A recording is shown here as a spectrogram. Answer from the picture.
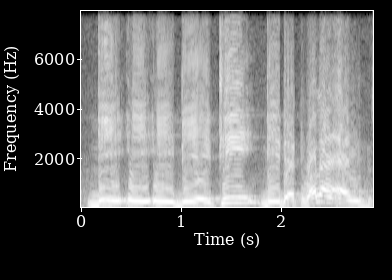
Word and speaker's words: Deedat: She says, spell it. So I started spelling it, A-H-M-E-D, Ahmad, D-E-E-D-A-T, Deedat.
